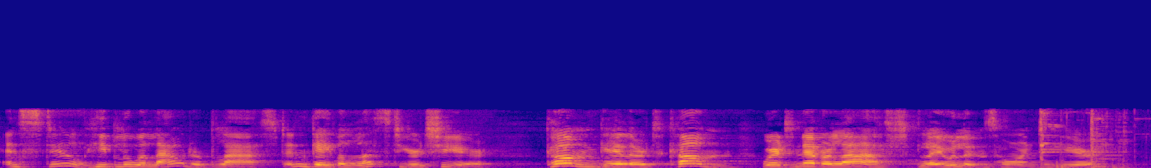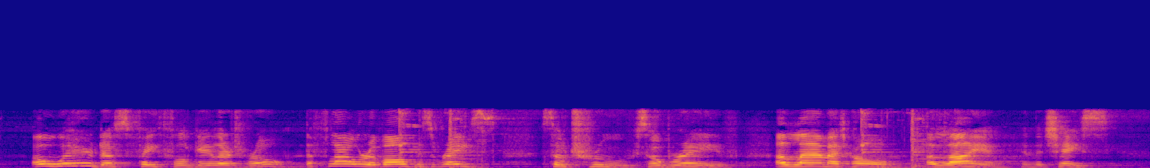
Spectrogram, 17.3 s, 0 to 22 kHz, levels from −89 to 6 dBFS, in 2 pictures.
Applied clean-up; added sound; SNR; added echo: none; Shatter; 18 dB; reverberation time 0.8 s.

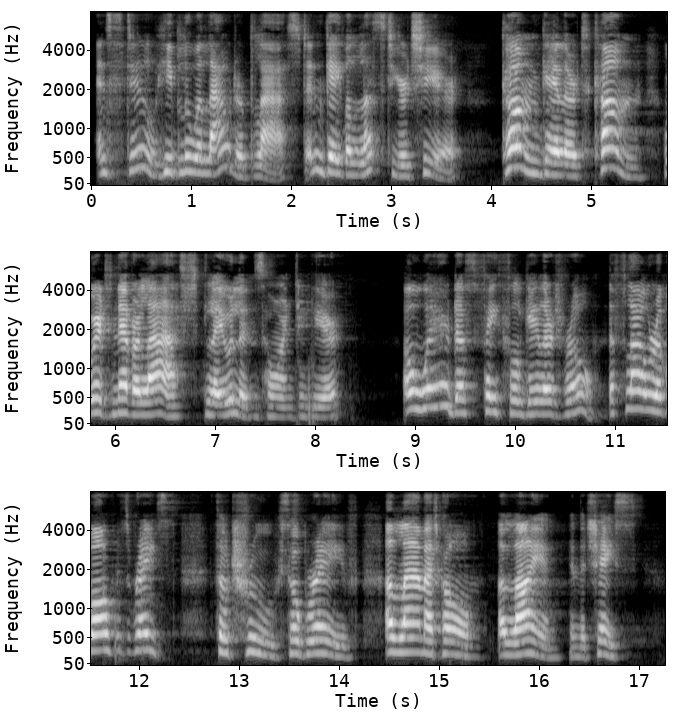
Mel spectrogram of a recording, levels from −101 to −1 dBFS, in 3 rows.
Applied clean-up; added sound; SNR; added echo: neural mask model DeepFilterNet 3.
